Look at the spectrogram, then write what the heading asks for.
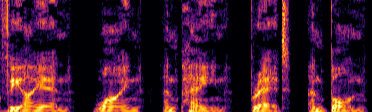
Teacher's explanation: The nasal vowels, the sounds in words like vin, wine, and pain, bread, and bon, good, have no close equivalents in English or German, and they give French its characteristic resonant quality, a slight buzzing depth that seems to come from somewhere inside the speaker rather than from the surface of the mouth alone.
